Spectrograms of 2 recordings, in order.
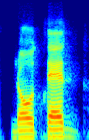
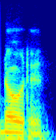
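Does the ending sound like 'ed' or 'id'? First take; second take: ed; id. First: The ending sounds like a literal 'ed'. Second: The ending sounds like an 'id' sound. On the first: The speaker calls it wrong. "it's not literally the E and the D" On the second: The speaker calls it right. "it's the I D at the end"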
